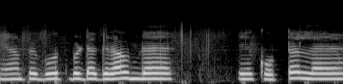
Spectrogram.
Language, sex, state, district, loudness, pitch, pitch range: Rajasthani, male, Rajasthan, Churu, -15 LUFS, 255 Hz, 250-260 Hz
